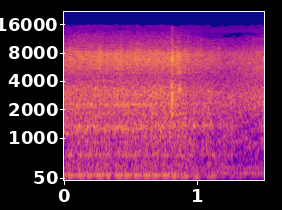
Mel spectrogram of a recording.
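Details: Kawasaki 650cc big bike that would not start despite a strong battery, now running after repair: steady, crisp exhaust beat at a firm idle, RPM described as fine, easing slightly toward the end, no misfire or rattle; runs properly.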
